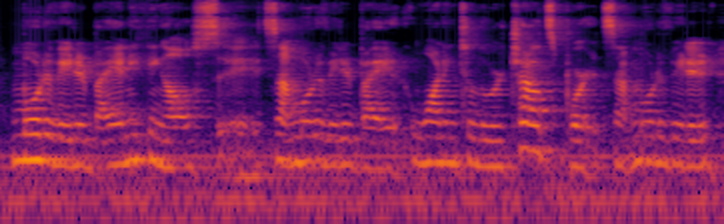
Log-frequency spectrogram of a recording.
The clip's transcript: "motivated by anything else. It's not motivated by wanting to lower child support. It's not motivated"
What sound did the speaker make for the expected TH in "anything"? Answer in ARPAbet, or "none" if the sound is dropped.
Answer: TH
